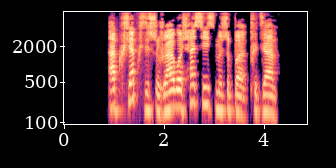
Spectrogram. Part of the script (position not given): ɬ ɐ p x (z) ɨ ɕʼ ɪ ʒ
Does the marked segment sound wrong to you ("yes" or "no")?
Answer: no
